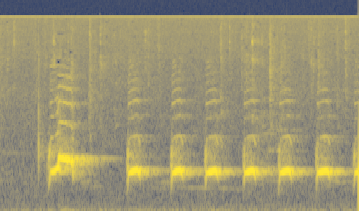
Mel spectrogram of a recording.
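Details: Zebra dove of the Bangkok perkutut line giving its cooing song, one drawn-out introductory note then six brief, evenly spaced hollow coos in a steady rhythm, nothing else audible.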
